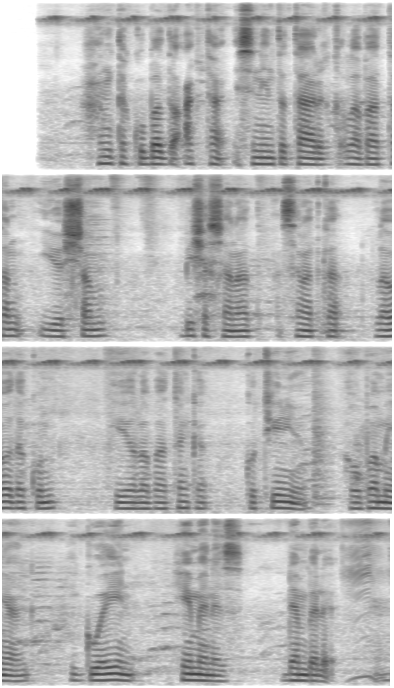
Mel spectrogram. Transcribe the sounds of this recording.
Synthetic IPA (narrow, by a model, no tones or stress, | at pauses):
ħɐnt̪ʰɐkʰʊbɐd̪ɐ̰ʕɑɡt̪ʰɐɪsniːnt̪ʰɐt̪ʰaːɾɪχlɐβaːt̪ʰɐnijɔʃɐn | bɪʃɐʃɐnaːd̪sɐnɐd̪kʰɐ | lɐβɐðɐkʰʊn | ijɞlɐβaːt̪ʰɐŋkʰɐ | kʰɔt̪ʰiniɔɐwbɐmijaŋɡiɡwɛjnhimɛnɛs | ɖɛmbɛlɛ̰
